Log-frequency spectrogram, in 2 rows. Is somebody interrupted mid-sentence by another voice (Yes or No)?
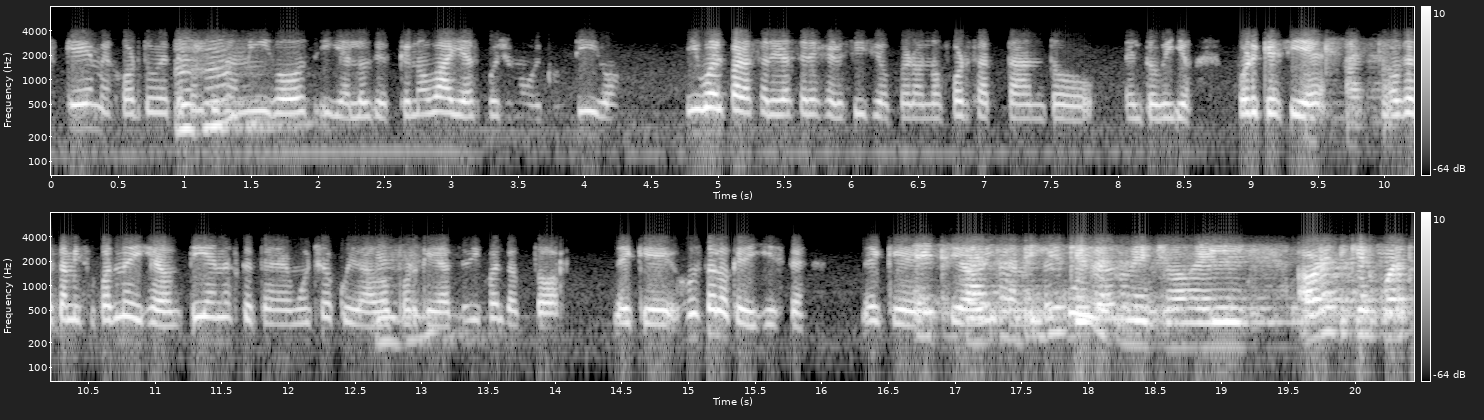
Yes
